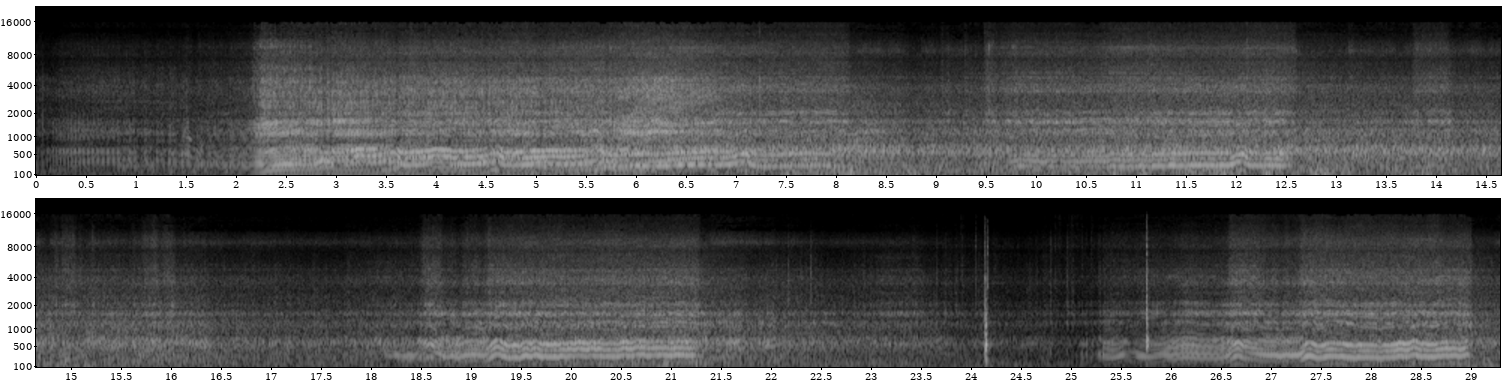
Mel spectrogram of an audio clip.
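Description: Enduro dirt bike engine revving hard under acceleration, its pitch climbing in several runs as the rider works up through the gears and dropping between them, over a steady rush of wind and track noise. A single sharp knock about three quarters of the way through.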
